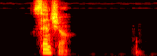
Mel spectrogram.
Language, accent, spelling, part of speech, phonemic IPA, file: English, Australia, censure, noun / verb, /ˈsen.ʃə/, En-au-censure.ogg
- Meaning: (noun) 1. The act of blaming, criticizing, or condemning as wrong; reprehension 2. Official reprimand 3. A judicial or ecclesiastical sentence or reprimand; condemnatory judgment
